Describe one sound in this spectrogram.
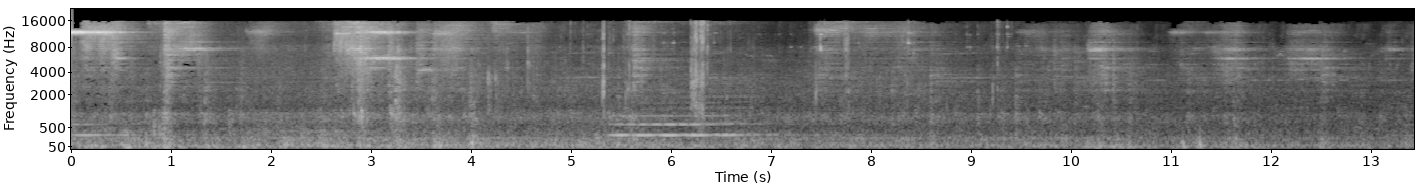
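A train rumbles along the tracks and slowly fades into the distance.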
